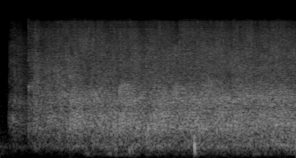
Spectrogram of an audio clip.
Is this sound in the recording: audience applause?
yes

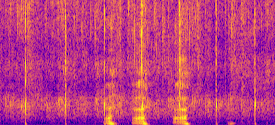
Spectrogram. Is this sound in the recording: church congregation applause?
yes

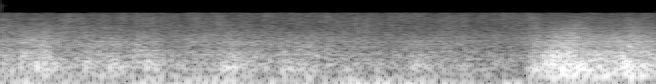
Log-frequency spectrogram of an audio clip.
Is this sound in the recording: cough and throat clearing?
no

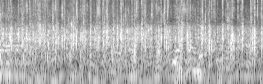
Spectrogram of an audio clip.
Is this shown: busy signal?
no

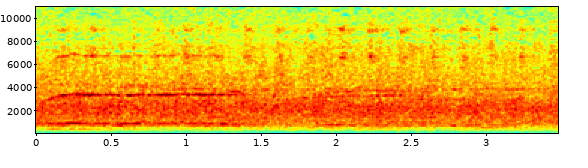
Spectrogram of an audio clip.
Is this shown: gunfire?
no

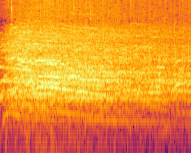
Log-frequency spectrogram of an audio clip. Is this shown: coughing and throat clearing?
no

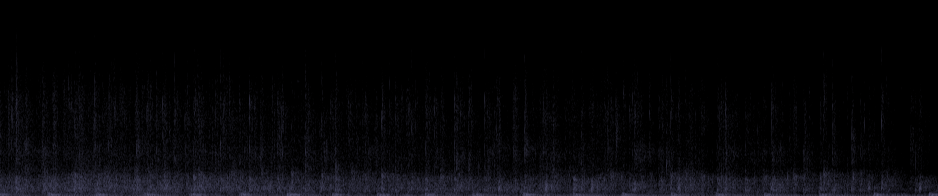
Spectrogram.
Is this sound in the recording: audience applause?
yes

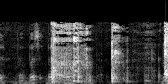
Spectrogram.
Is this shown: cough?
yes

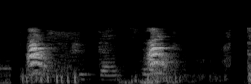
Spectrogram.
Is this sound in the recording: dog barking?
yes

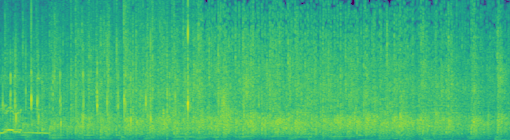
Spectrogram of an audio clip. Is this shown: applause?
yes

